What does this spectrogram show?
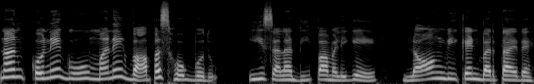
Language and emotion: Kannada, happy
